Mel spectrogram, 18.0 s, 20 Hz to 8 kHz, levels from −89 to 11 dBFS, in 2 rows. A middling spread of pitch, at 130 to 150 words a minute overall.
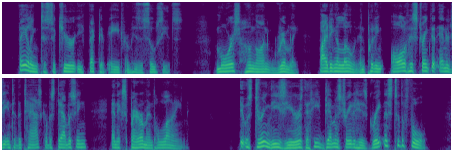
Yes: average, 3.4 semitones; average, 145 wpm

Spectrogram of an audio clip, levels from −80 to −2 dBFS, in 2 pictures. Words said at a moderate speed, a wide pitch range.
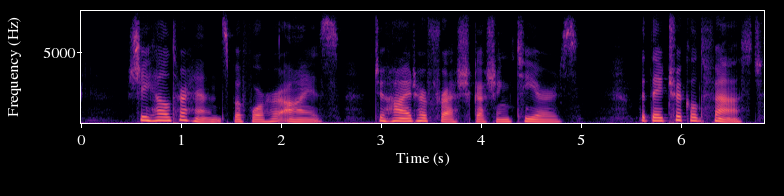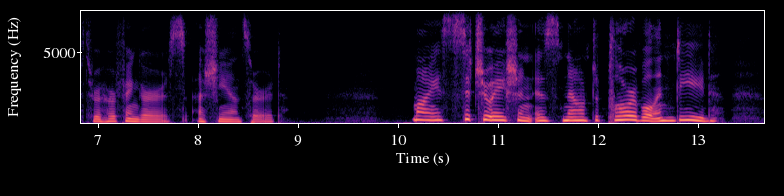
No: slow, 125 wpm; wide, 8.0 semitones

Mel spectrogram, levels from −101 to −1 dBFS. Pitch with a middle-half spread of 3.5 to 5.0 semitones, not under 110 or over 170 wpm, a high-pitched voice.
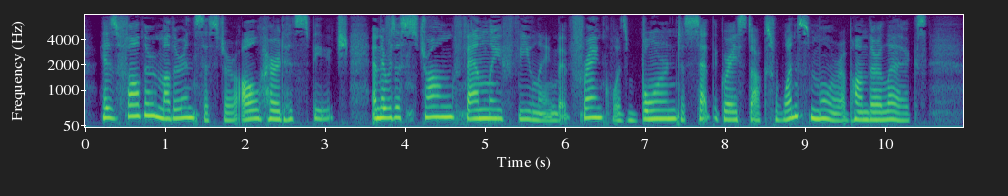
Yes: average, 3.9 semitones; average, 160 wpm; high, 230 Hz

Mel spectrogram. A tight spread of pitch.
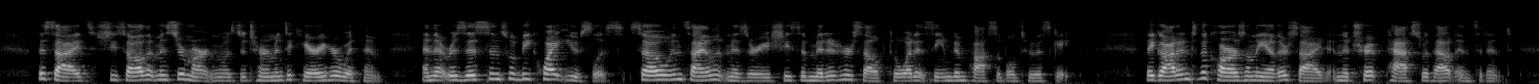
No: average, 3.9 semitones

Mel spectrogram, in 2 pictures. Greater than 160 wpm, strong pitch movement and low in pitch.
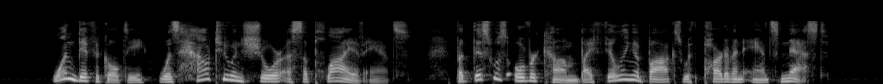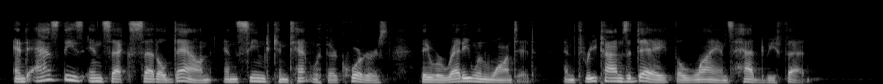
Yes: average, 175 wpm; wide, 5.7 semitones; low, 125 Hz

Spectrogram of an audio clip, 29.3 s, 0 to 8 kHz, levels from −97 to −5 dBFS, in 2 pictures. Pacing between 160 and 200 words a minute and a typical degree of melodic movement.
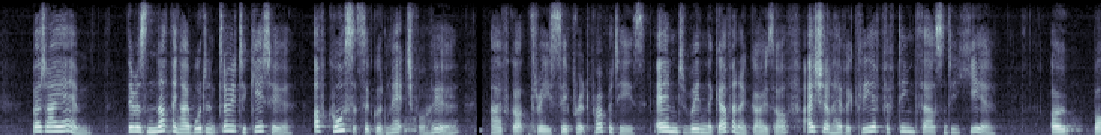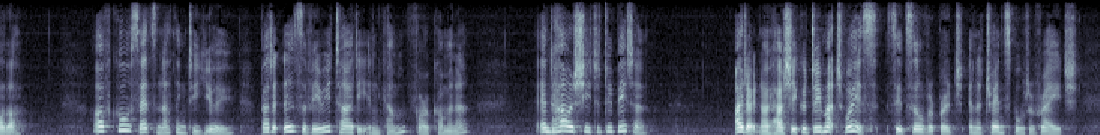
No: average, 165 wpm; wide, 6.5 semitones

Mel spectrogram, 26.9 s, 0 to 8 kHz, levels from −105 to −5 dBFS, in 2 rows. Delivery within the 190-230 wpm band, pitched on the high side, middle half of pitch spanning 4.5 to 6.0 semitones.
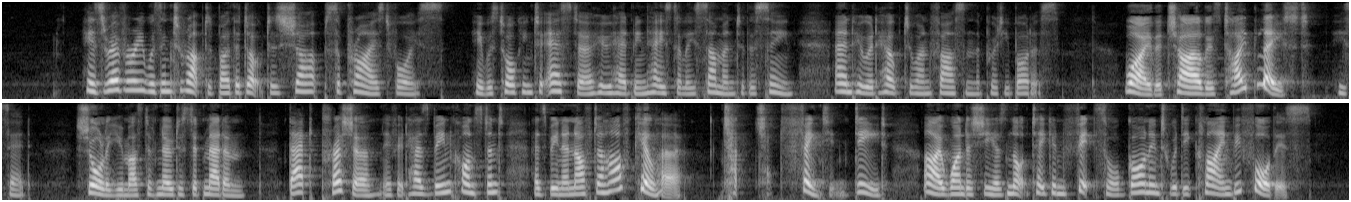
No: average, 175 wpm; high, 205 Hz; average, 5.0 semitones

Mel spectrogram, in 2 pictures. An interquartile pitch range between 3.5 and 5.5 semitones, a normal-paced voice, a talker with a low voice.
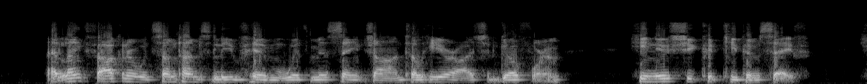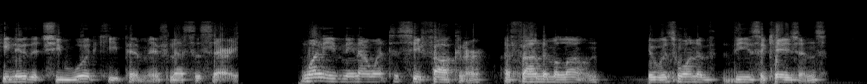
No: narrow, 2.5 semitones; average, 185 wpm; low, 115 Hz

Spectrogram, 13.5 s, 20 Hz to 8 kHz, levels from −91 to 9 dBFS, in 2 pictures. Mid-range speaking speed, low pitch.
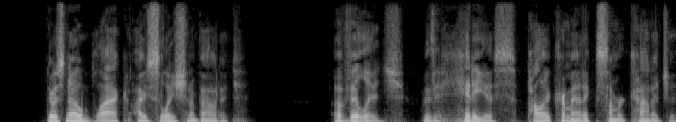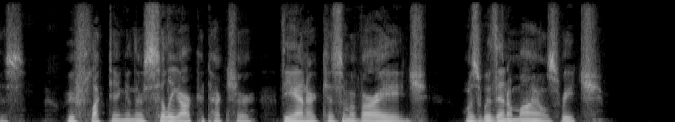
No: slow, 130 wpm; low, 105 Hz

